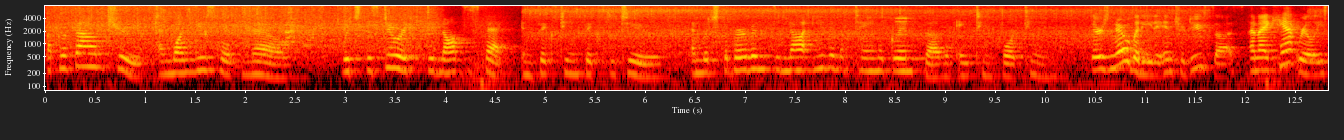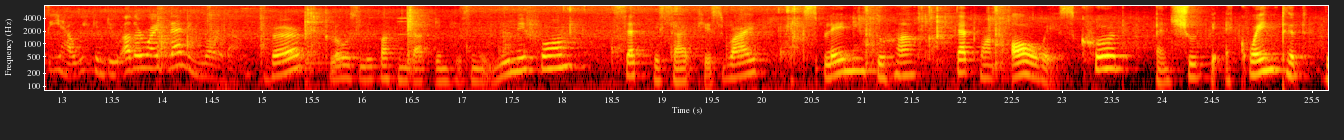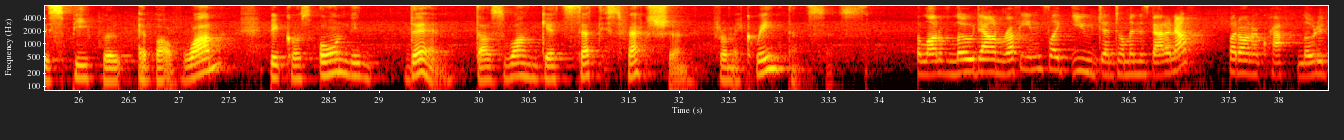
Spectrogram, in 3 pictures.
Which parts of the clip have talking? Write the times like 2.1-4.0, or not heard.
0.0-38.4.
